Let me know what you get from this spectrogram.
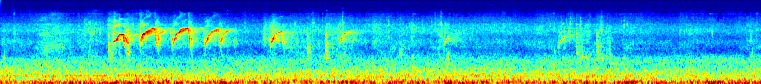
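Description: A bird calling with a quick run of short, high chirps, each dropping in pitch, starting about a second in and followed by a few fainter ones, over a steady low rumble.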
